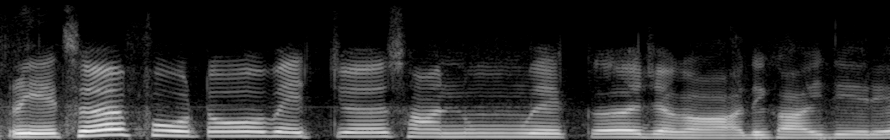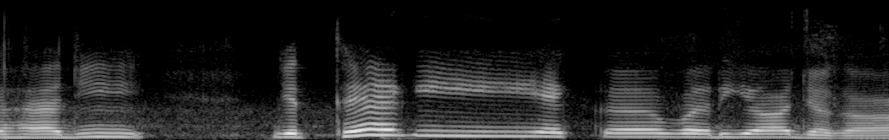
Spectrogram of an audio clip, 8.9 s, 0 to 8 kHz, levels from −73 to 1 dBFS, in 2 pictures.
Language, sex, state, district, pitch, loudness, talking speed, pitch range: Punjabi, male, Punjab, Kapurthala, 205 Hz, -17 LUFS, 115 wpm, 185-245 Hz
